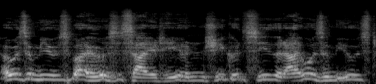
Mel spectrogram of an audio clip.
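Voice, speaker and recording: Putting on a raspy character voice, a man speaks high and at a fairly quick pace. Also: ordinary pitch variation. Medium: read story. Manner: haughty, condescending.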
